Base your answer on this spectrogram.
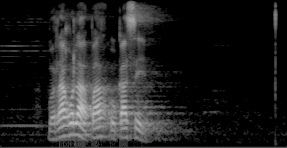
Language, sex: Northern Sotho, male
